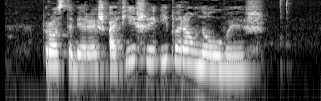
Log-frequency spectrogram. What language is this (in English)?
Belarusian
